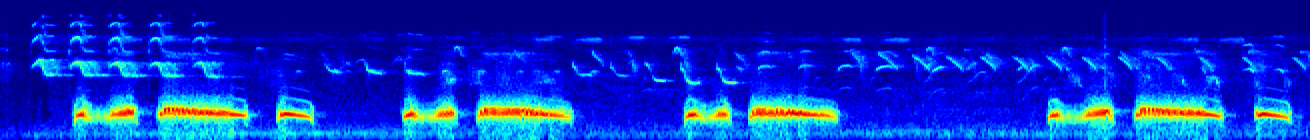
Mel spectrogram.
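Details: Spotted dove calling loudly, four phrases of short coos, a long coo and a brief end note, while small birds chirp and twitter high in the background.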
